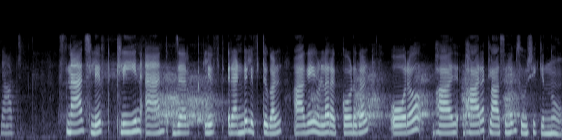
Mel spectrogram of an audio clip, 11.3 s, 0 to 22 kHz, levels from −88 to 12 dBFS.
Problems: background sounds at intervals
